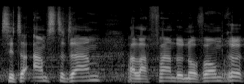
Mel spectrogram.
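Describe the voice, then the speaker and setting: A strong non-native accent comes with fairly even intonation. Noticeable background noise sits behind the voice. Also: man. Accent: strong foreign accent in French. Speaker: industry association executive. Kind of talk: conference speech. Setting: conference stage with audience. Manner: halting, many hesitations.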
